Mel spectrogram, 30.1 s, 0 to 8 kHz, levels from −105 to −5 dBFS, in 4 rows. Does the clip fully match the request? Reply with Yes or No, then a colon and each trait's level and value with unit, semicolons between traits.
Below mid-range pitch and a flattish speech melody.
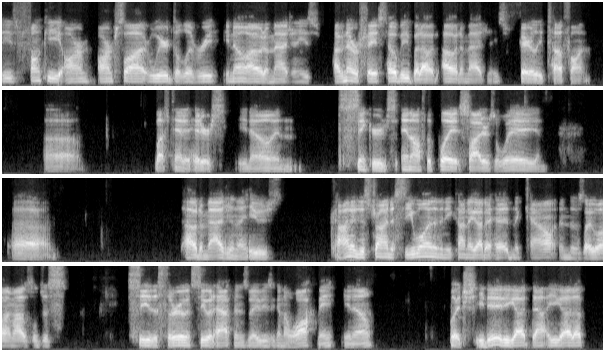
Yes: very low, 95 Hz; narrow, 1.7 semitones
